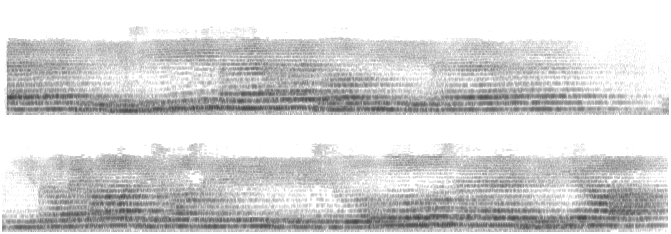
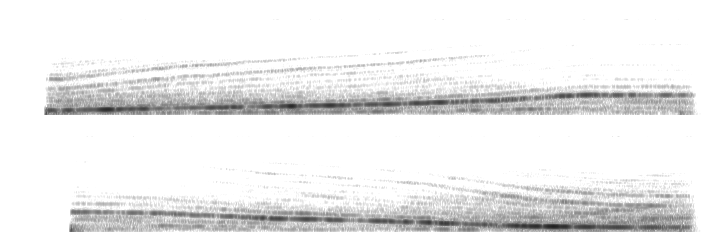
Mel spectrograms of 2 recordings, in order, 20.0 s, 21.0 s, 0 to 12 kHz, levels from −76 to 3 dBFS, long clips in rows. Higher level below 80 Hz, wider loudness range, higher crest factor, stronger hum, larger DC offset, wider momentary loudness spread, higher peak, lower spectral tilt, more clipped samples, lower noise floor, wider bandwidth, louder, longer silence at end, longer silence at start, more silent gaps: second, -58 dBFS vs -52 dBFS; second, 6 LU vs 17 LU; about the same, 16 dB vs 18 dB; neither; neither; second, 8 LU vs 18 LU; second, -12 dBFS vs -6 dBFS; second, -10.5 dB/octave vs -13 dB/octave; neither; second, -53 dBFS vs under -90 dBFS; first, 5.8 kHz vs 2.3 kHz; second, -28 LUFS vs -24 LUFS; second, 0 s vs 0.15 s; second, 0.05 s vs 0.65 s; second, none vs 11.15-11.27 s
